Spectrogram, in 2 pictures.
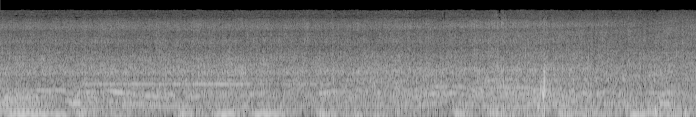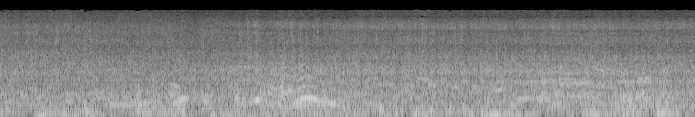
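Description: Indistinct chatter of many people, with water running and splashing steadily into a pool.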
